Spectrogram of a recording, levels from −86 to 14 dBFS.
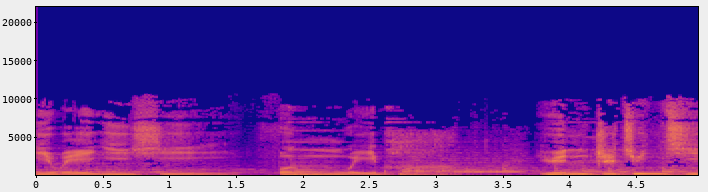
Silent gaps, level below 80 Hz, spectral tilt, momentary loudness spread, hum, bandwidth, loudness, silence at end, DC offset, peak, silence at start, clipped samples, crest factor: none; -54 dBFS; -3.5 dB/octave; 13 LU; none; 11 kHz; -21 LUFS; 0 s; under 0.1%; -2 dBFS; 0 s; under 0.1%; 20 dB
